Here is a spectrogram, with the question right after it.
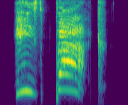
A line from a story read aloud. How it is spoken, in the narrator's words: Bobby Henderson gasped and shouted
